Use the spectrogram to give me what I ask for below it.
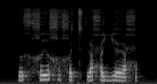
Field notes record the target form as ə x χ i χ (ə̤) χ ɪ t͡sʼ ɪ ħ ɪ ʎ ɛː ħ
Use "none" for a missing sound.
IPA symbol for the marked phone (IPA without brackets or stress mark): ə̤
